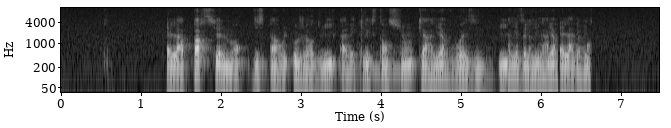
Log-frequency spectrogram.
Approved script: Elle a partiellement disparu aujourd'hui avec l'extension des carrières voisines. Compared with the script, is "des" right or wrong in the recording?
wrong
